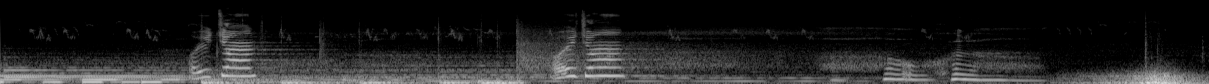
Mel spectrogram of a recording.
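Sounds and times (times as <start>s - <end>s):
low drone background music: 0.0s - 11.5s.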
